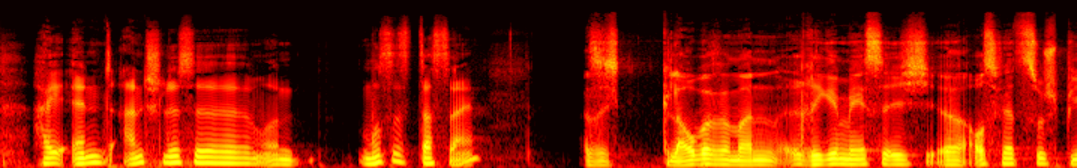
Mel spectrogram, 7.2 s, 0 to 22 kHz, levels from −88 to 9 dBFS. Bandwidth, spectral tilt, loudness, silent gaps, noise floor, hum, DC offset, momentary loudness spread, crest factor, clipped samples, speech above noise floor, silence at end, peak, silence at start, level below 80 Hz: 15 kHz; -5.5 dB/octave; -18 LUFS; none; -56 dBFS; none; under 0.1%; 8 LU; 18 dB; under 0.1%; 40 dB; 0 s; 0 dBFS; 0 s; -46 dBFS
